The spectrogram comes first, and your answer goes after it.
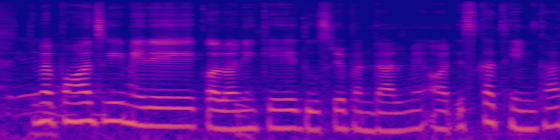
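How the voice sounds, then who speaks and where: Noticeable background noise sits behind a woman speaking with a fairly low pitch. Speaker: vlogger. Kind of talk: vlog narration.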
